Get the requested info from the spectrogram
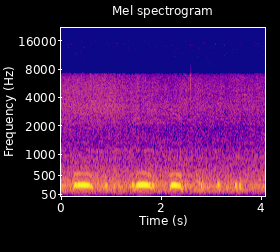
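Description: Great horned owl hooting: a run of low hoots, three long loud ones in the first two and a half seconds, then a few short, fainter notes.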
